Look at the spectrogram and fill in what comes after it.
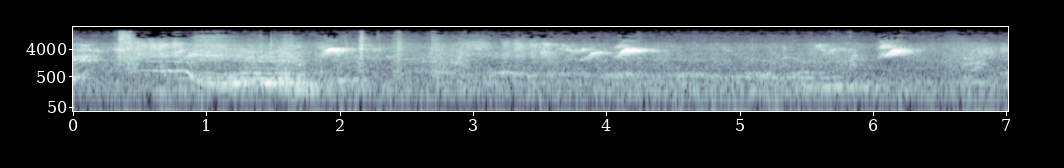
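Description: A bird chirping: a short, high chirp about every two seconds.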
